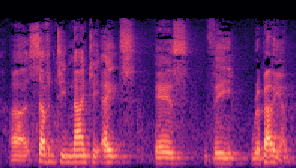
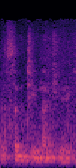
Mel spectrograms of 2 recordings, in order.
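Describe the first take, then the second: First: Seventeen ninety-eight spelled out carefully for learners; stressing the date. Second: Soft, much quieter Seventeen ninety-eight; quiet repeat. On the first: Teacher repeating the year for the class, deliberate emphasis. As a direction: lean on ninety-eight so students catch the year. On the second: Teacher softly repeating the year for students. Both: Shown as a demonstration. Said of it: "I know that numbers are sometimes difficult".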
